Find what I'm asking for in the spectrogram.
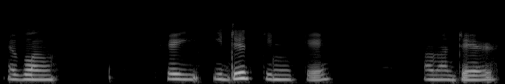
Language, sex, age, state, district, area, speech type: Bengali, female, 18-30, West Bengal, Murshidabad, urban, spontaneous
